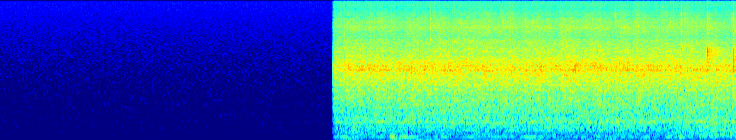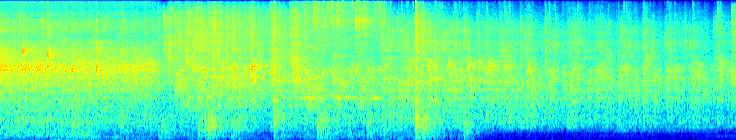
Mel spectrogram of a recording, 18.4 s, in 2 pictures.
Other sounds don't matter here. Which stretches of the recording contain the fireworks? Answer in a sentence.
The fireworks can be heard from 7.5 to 15.1 s.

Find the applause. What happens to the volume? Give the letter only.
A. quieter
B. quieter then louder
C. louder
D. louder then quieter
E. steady
A.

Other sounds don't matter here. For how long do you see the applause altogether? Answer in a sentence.
The applause can be heard for 14 seconds in total.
